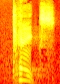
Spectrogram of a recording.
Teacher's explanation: Do you feel a puff of air after the first ka that's not there after the second? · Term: aspirated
